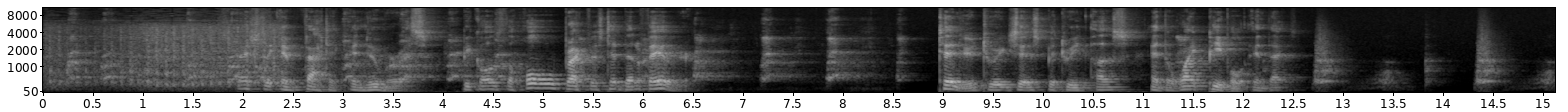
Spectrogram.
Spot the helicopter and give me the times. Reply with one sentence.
You can hear the helicopter from 0.0 to 2.5 s.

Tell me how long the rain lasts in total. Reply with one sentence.
You can't hear the rain here.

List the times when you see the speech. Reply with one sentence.
You can hear the speech from 1.9 to 6.5 s and from 8.9 to 12.4 s.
